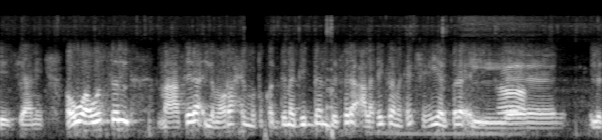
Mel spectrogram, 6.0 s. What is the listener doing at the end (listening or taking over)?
listening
